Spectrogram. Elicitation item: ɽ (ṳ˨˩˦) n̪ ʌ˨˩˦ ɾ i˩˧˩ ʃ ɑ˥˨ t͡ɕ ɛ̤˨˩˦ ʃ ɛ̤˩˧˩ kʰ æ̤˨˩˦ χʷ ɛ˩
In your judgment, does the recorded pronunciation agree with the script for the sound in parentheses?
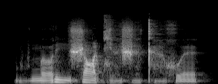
no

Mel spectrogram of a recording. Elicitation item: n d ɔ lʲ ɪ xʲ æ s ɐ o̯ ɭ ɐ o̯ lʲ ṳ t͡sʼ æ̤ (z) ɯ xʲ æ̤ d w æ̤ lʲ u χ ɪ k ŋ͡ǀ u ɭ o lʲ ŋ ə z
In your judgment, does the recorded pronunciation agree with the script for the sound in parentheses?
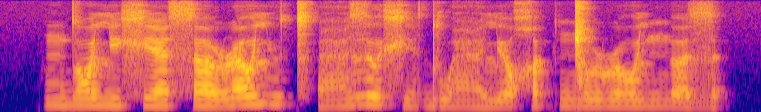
yes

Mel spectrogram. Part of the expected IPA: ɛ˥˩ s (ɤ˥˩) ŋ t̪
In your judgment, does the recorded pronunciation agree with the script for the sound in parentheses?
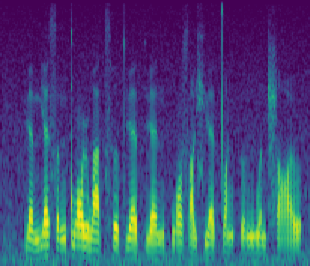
no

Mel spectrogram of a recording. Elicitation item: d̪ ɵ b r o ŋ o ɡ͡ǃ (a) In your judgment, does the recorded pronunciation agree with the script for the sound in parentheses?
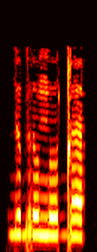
no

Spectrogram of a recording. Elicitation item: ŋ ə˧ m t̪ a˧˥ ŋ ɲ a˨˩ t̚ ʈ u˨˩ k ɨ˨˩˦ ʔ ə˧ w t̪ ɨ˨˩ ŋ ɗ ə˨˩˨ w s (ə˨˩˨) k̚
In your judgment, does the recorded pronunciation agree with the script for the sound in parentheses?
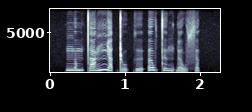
no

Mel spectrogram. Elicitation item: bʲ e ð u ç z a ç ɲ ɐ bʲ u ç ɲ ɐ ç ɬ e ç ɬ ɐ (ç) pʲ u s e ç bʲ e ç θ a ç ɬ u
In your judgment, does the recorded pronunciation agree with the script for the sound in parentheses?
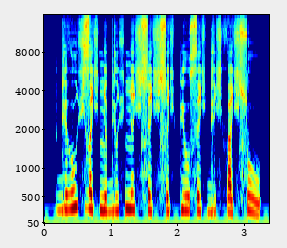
yes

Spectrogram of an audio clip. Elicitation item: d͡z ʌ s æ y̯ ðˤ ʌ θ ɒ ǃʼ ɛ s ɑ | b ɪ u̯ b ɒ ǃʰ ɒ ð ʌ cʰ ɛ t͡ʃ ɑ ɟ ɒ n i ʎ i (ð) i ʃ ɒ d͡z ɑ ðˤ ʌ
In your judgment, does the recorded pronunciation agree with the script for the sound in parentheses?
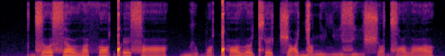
no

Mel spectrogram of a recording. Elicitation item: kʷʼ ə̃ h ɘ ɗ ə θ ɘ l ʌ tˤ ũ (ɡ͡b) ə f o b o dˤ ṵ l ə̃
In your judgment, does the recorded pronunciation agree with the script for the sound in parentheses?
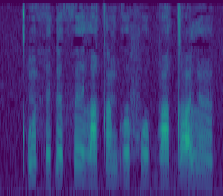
no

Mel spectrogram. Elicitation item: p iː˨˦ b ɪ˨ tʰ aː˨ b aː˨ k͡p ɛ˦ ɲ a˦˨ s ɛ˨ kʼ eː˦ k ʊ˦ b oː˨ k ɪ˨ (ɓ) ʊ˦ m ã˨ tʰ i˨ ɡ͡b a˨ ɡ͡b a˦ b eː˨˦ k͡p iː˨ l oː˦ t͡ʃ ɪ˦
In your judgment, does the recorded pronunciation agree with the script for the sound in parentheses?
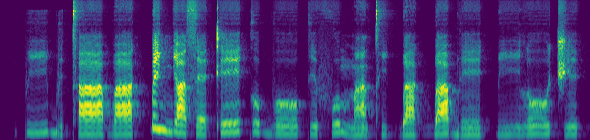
no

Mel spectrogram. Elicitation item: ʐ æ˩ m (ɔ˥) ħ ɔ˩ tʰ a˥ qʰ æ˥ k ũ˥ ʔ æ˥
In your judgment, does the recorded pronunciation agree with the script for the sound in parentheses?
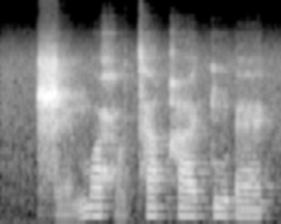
yes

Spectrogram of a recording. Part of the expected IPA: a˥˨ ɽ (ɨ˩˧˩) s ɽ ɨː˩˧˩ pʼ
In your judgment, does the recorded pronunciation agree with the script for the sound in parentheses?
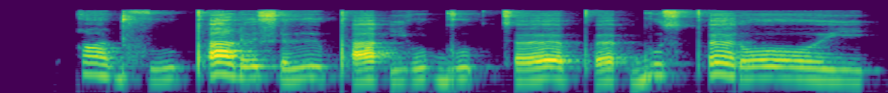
yes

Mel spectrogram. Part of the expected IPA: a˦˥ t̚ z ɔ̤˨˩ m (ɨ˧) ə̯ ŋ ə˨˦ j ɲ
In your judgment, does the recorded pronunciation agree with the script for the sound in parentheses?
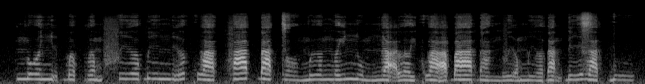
yes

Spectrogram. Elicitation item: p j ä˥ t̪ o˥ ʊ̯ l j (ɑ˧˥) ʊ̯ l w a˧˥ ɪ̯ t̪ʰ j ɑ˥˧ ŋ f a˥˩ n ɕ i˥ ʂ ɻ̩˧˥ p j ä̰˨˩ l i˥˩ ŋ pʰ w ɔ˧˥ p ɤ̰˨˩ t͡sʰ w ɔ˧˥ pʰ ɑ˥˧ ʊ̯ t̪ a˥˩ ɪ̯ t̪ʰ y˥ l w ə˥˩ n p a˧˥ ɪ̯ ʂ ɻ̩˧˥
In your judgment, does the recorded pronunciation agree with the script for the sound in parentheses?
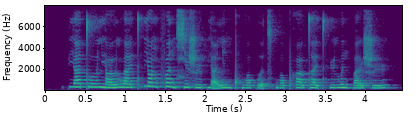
yes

